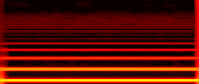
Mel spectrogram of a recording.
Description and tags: low A tone
generated A note
tone, a, note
